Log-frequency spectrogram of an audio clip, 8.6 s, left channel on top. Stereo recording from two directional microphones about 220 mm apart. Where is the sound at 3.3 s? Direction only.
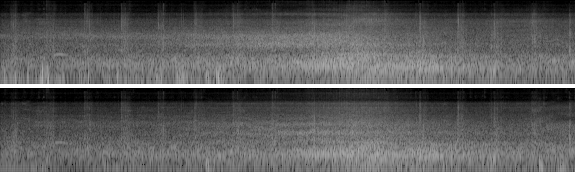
50° right (ahead or behind).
